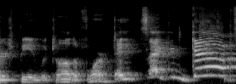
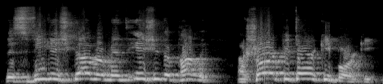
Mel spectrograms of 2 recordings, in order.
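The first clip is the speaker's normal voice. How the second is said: much higher, hammed-up Swedish Chef babble; cartoonish Swedish accent, higher; mock Swedish accent; 10 semitones higher than usual. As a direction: go full silly Swedish accent into gibberish. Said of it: "I don't know if that's a Swedish accent".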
